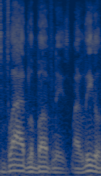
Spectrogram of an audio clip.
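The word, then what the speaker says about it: Lyubovny: I've never pronounced it. I've seen a bunch of that. Lebovny.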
